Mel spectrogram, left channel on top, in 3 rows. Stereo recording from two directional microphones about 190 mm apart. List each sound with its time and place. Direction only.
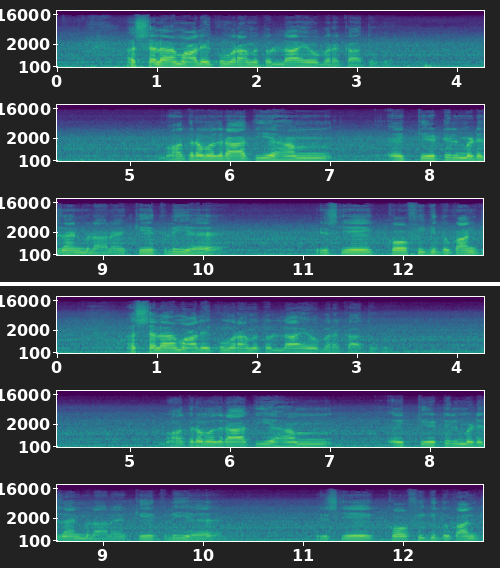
0.7 s speech: 15° left (ahead or behind)
5.4 s speech: 15° left (ahead or behind)
11.1 s speech: 15° left (ahead or behind)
